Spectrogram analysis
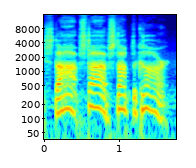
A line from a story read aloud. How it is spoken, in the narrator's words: Pat began screaming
